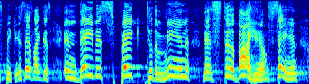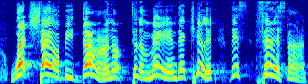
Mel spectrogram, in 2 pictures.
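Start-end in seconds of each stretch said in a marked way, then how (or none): 1.3-12.3 loud, drawn-out pulpit reading; preaching scripture. Acted. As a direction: stretch each word out to the church.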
